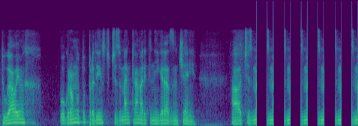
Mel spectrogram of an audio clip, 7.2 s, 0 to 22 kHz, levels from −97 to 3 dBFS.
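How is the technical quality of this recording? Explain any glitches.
Technical quality is held back by two problems: low-rate voice compression across the whole clip and a stuttering playback fault that takes over the last couple of seconds.

Opus voice compression runs the whole way through, and the damage is plainly audible. Nothing comes through above about 8.6 kHz, so the top of the sound is shaved off and the speech has a dull, muffled quality. That cutoff fits a wideband SILK setup, the linear-prediction coder Opus uses for voice. The coarse excitation coding gives the voice a hoarse, slightly synthetic edge, all of which points to a low bitrate, probably around 12 kbps.

The stutter with silent gaps starts at 5.12 s and runs to the end. A short chunk of about 121 ms plays, then about 218 ms of dead digital silence, and the same chunk comes back every 339 ms or so, six times over. 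It sounds mechanical and evenly paced. The likely cause is a stalled stream or player that replays its last buffered fragment on each retry and then runs dry. Whatever should have played after 5.12 s never comes through.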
